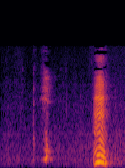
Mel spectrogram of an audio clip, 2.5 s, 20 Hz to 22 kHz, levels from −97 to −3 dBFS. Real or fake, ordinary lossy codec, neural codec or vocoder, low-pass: real; none; none; 7.2 kHz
